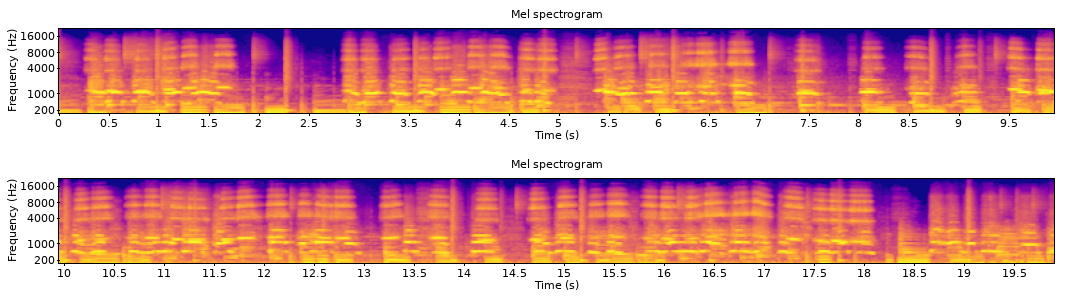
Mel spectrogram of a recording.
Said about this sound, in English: Brought the candy whistle.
